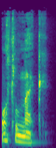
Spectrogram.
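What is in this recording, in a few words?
"bottleneck", British English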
